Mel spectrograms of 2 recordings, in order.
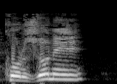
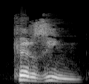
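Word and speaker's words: Curzon: کورزون در جلد دوم کتاب خود اخیرا انگلیسی ها زبانشناسانشون گفتن این اسم ایرانی ها اشتباهی تلفظ میکنن نه کرزونه نه کرزن این اسم کرزین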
